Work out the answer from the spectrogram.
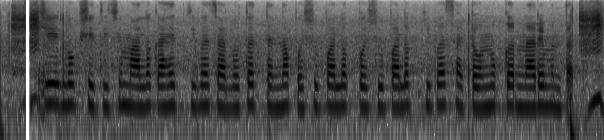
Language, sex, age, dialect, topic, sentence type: Marathi, female, 25-30, Varhadi, agriculture, statement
